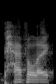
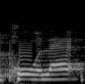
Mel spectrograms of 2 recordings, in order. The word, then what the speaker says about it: Paweleck: Did I pronounce your name correctly this time? Yes, you did. You did really, really well. People always struggle to pronounce it and spell it. So, um, you did great. Well, I've had a couple of months practice, haven't I? Pavle. Pavle. Pavle. Yes. Most people go ple or something like that.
